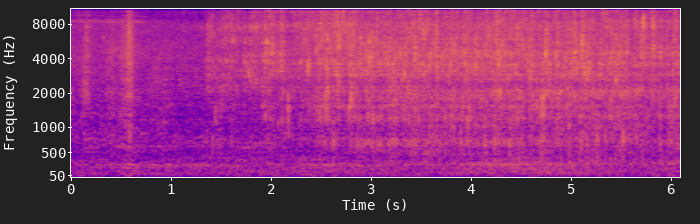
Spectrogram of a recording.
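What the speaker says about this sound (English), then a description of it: "And then we are going to add some water." Water splashes and gushes steadily as it is poured into a cooking pot for rice and peas outdoors, growing slightly louder partway through; no voices.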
